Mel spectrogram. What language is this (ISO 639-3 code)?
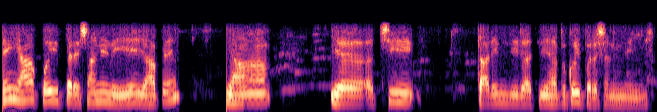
urd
